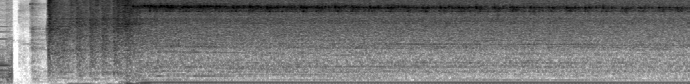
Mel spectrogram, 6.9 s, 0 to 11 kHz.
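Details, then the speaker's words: 2009 Ford Focus, 115,000 miles, cold start: high thin squeal over idle, rotating with engine speed and fading as it warms; owner suspects glazed, slipping serpentine belt, to be replaced. "whenever the car turns on and it's cold uh there's a squeaking you can hear it goes with the rotation of the engine um but as the car warms up starts to go away"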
